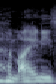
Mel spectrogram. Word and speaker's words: Hermione: language schools as a reader finding out that Hermione's name is pronounced Hermione in the Goblet of Fire was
